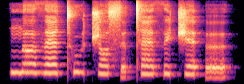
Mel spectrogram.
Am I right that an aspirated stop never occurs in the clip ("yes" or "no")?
no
